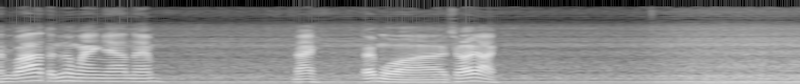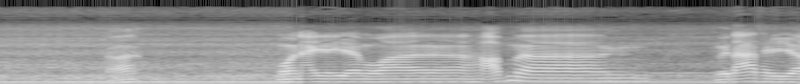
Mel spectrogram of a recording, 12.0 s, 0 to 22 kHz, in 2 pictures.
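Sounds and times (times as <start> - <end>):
tractor diesel engine drone: 0.0 - 12.0.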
